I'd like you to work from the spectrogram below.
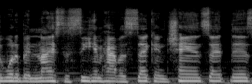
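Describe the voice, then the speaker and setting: A man with a fairly high pitch speaks while music plays in the background. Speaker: YouTube commentator. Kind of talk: vlog commentary. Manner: fast; articulate.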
